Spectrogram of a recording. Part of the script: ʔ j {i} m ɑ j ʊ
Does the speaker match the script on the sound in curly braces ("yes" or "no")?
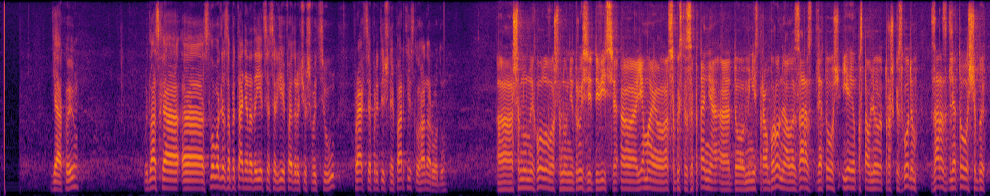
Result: no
